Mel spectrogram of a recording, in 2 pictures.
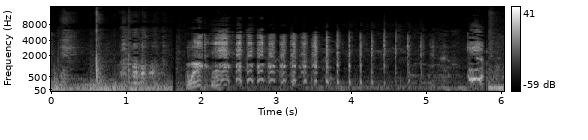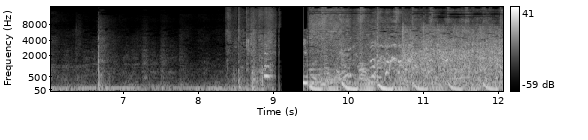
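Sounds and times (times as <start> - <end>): dog panting: 6.5 - 8.4.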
